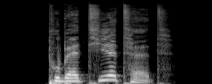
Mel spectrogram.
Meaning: inflection of pubertieren: 1. second-person plural preterite 2. second-person plural subjunctive II
- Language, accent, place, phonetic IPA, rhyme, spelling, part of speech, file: German, Germany, Berlin, [pubɛʁˈtiːɐ̯tət], -iːɐ̯tət, pubertiertet, verb, De-pubertiertet.ogg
